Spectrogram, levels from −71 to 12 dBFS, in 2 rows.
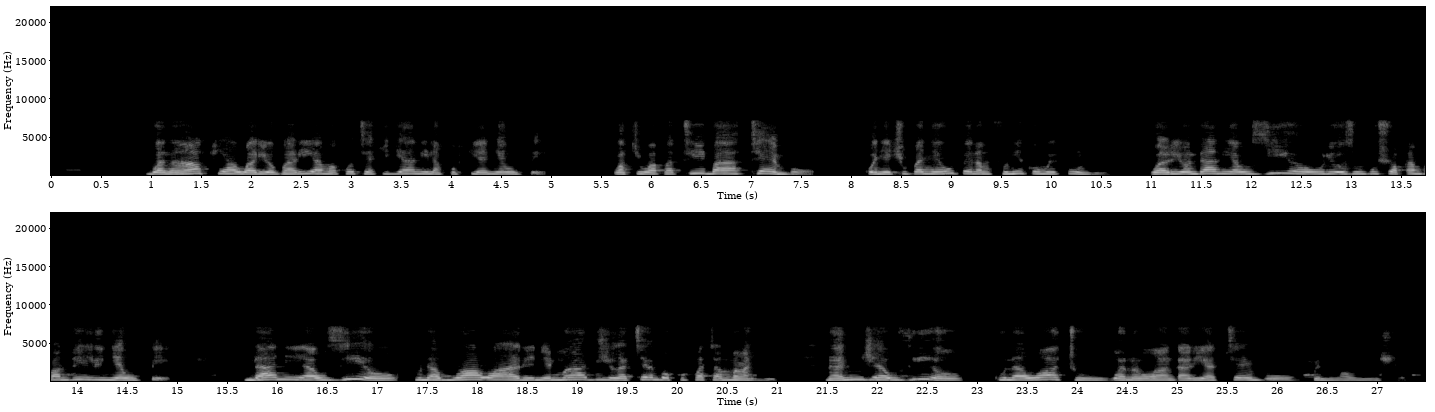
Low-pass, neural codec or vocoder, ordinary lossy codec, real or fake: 7.2 kHz; codec, 32 kHz, 1.9 kbps, SNAC; MP3, 48 kbps; fake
